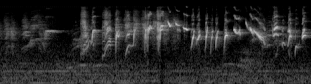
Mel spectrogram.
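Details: A hand-tame four-month-old goldfinch babbles its first subsong near the feeding hand inside its cage; after a soft opening note comes a lively, continuous jumble of high chirps, twitters and buzzy trills.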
